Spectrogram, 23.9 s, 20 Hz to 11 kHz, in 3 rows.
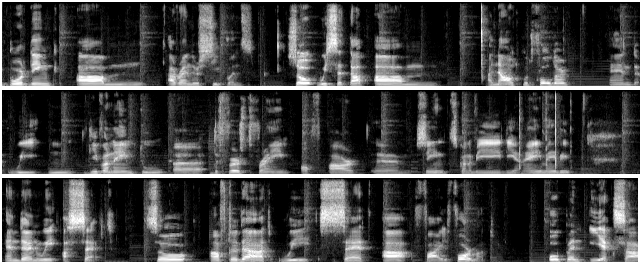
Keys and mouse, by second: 17.6-18.8 drag, 23.1 click.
